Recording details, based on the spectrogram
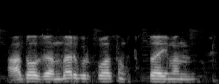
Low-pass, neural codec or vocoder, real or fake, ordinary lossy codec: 5.4 kHz; none; real; AAC, 32 kbps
